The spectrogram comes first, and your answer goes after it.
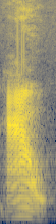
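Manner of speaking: sudden loud ow; real yelp of pain. Real, not acted. Vlogger bumping into his chair, loud real yelp. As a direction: cry out after a knock. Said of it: "That actually hurt".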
